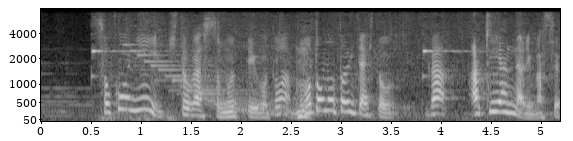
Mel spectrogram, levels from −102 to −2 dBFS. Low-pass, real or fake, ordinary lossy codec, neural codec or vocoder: 7.2 kHz; real; MP3, 48 kbps; none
